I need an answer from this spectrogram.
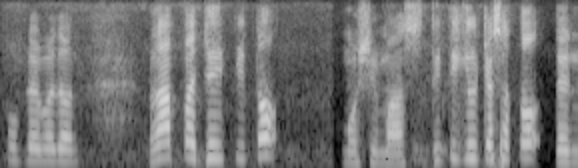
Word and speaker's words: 申します: Bigkasan natin yung shi doon, sir. Hindi po moshi yun, sir. Moshi po. Moshi. SHI po yan, no?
